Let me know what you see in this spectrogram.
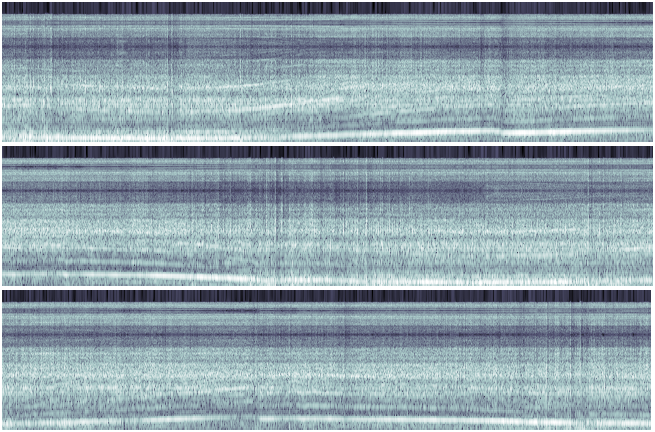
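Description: Sport motorcycle engine heard close to its exhaust silencer, the engine note climbing and then falling twice as the bike accelerates and slows on a race track, with a small jump in pitch near each peak.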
